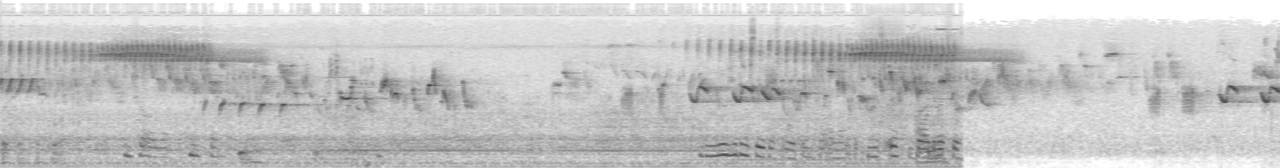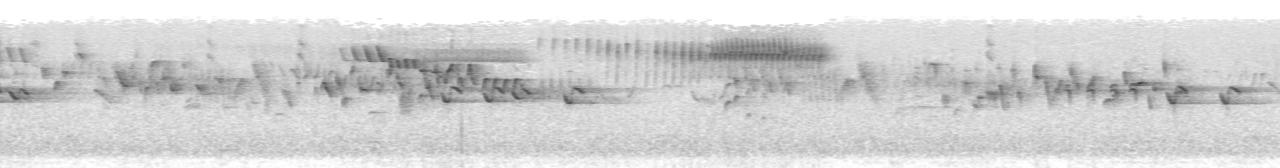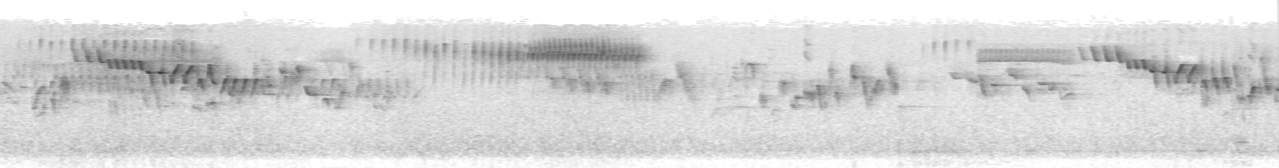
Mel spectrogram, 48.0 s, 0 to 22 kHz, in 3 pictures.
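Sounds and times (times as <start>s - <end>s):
high buzzy bird trill: 0.0s - 12.0s
songbirds singing and chirping: 0.0s - 12.0s.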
